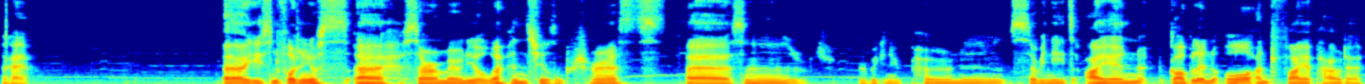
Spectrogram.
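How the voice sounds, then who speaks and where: A mid-range voice at a slow pace narrates a livestreamed game session. The player murmurs reactions, makes offhand comments, and reads the displayed text aloud over the game's music.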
